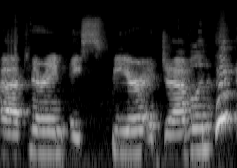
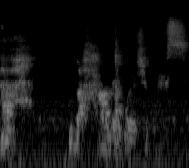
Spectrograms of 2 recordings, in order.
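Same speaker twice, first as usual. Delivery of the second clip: angry grumbling under breath, lower and quieter; 11 semitones lower, 22 dB quieter than usual. Voicing an angry javelin thrower as players leave: muttering angrily under her breath. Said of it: "saying, uh, obscenities under her breath".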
